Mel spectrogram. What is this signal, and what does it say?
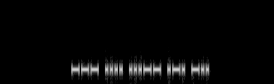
Morse code, heard as a keyed tone, about 49 wpm, 700 Hz. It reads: OH3RD
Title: DXCC-100 Call Signs - 5 Characters - Repeated 3x - 50wpm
